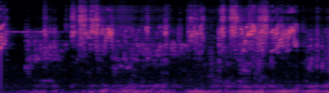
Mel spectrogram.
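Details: Budgerigars chattering in bursts of high, scratchy warbling with short squeaks, broken by brief pauses, over a faint low hum.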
